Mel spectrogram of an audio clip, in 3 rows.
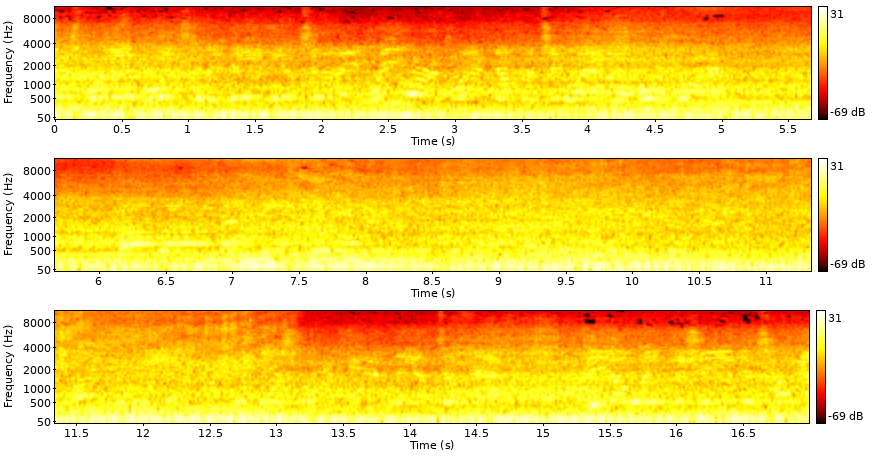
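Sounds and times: stock car engines racing: 0.0 - 17.0
announcer over loudspeakers: 6.1 - 14.7.

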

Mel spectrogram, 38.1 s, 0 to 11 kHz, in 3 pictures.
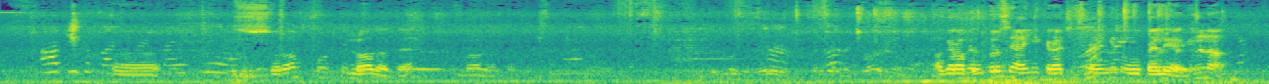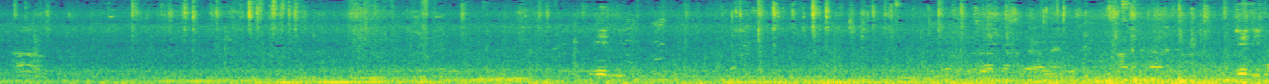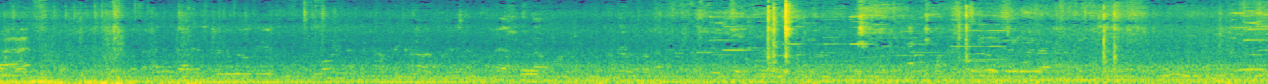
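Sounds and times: coach engine and tyres droning: 0.0 - 38.0
faint voices: 16.8 - 38.0.

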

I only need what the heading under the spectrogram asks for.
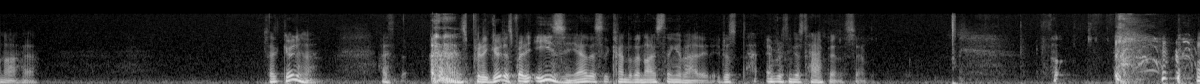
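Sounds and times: man coughing: 4.3 - 4.7, 11.1 - 12.0.

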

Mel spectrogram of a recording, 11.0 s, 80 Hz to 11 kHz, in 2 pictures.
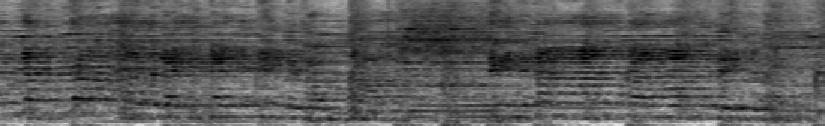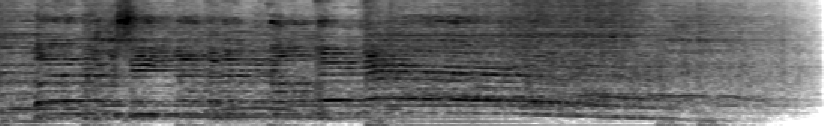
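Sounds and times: live band final chord ringing: 0.0 - 10.9.

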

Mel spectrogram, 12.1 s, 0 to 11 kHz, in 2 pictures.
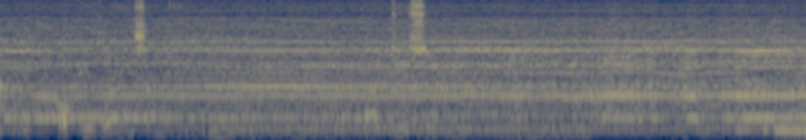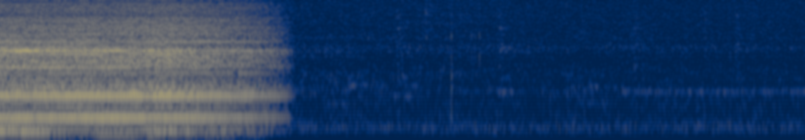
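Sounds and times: end mill cutting aluminum: 0.0 - 8.2
router spindle whining: 0.0 - 8.2.

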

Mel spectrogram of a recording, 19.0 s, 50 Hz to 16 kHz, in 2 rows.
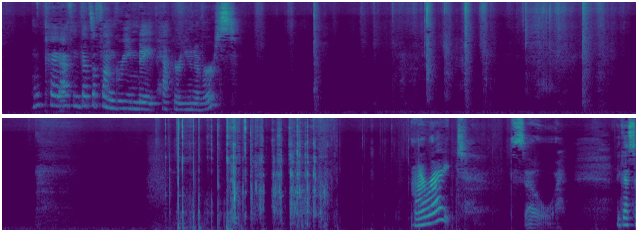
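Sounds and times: scraping and crinkling: 5.4 - 9.3, 11.8 - 16.2
camera handling clicks and rustles: 11.9 - 15.5.

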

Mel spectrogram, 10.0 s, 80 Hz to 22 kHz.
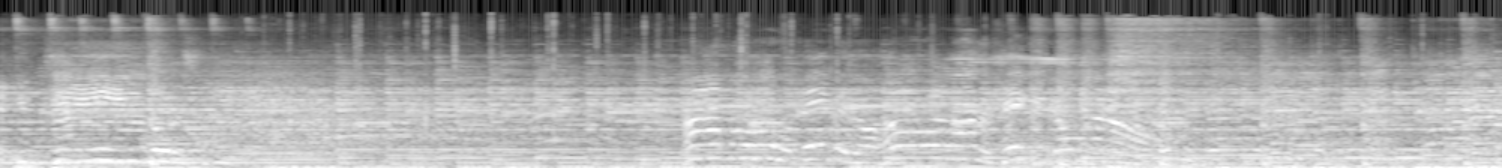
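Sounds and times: live country band music: 0.0 - 10.0.

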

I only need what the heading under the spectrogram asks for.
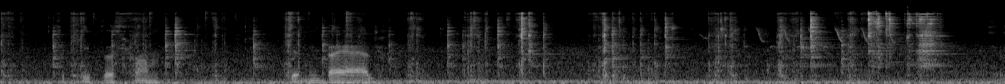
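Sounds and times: bolt threads clicking and scraping: 0.0 - 10.0.

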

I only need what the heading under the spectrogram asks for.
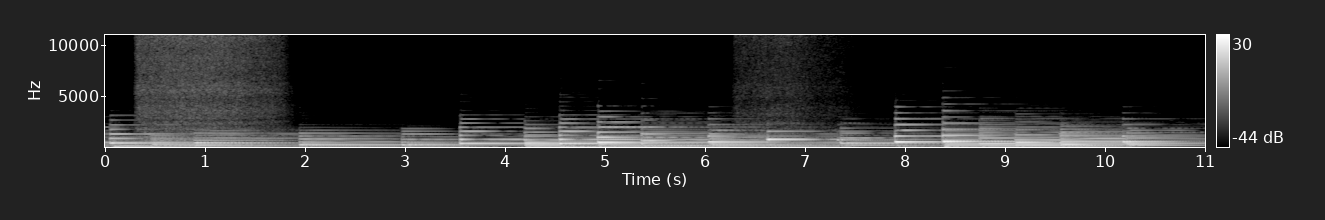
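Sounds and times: piano music: 0.0 - 11.0
propane burner hissing blast: 0.3 - 1.9, 6.2 - 7.6.

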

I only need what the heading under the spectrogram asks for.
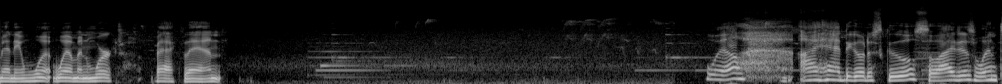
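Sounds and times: faint steady hiss: 0.0 - 9.5
soft chime-like notes: 2.9 - 8.1.

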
